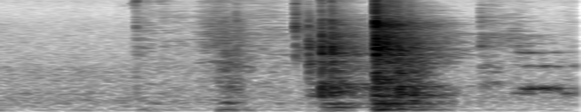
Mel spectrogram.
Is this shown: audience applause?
no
